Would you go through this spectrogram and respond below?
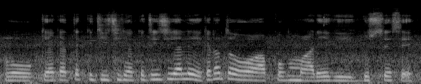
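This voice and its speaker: A young woman with a sore, hoarse throat, chatting fondly as a family vlogger about her little daughter, often clearing her throat. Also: medium pitch, normal speed. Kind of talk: casual voice-over narration. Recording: voice with clear background noise.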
